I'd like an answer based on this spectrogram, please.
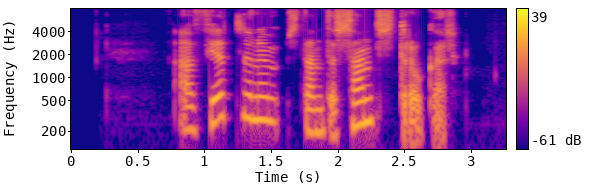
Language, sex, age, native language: Icelandic, female, 30-39, Icelandic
